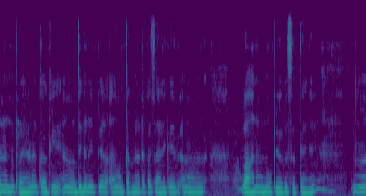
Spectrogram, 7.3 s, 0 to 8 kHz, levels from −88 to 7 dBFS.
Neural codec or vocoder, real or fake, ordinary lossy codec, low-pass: codec, 24 kHz, 6 kbps, HILCodec; fake; AAC, 48 kbps; 7.2 kHz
